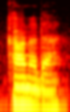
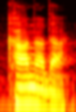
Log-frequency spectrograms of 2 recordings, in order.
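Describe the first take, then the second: Both takes have the same delivery.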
